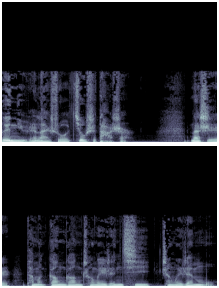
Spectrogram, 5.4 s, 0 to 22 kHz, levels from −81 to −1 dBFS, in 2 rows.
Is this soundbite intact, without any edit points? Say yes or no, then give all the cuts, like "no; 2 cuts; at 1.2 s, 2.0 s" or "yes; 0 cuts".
no; 1 cut; at 2.3 s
